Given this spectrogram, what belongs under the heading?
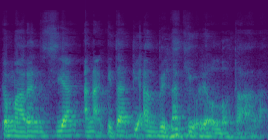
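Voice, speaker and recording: A male preacher giving a lively sermon into a handheld mic, swinging from high exclamations to low drops. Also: fast talker. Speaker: Islamic preacher.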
